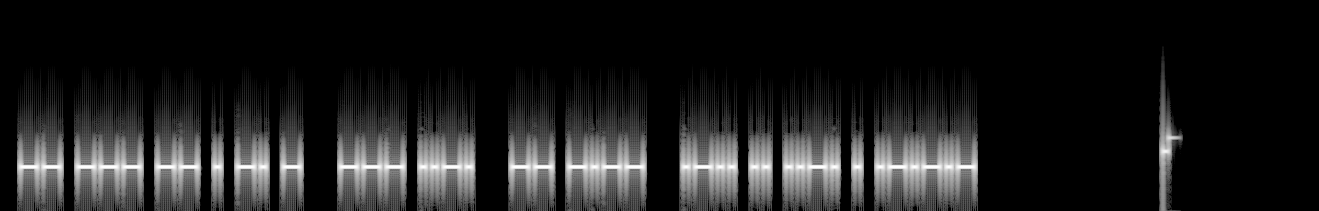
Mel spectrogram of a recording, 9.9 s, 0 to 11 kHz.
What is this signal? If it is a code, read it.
Morse code, heard as a keyed tone, about 28 wpm, 700 Hz. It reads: MOMENT OF MY LIFE.
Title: Sentences from Top 1000 Words - Review Part 2 - 28wpm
